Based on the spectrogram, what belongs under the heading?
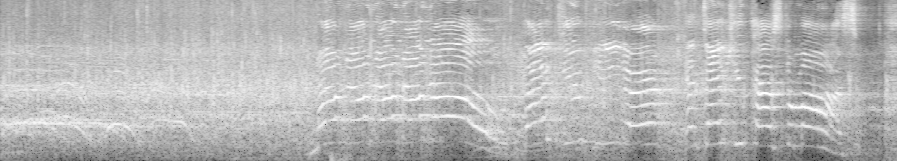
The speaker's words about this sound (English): Come on, give God a hand clap.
